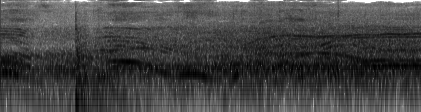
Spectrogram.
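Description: Referee's hand slapping the wrestling ring mat once, about half a second in, during a pin count, over a crowd of voices shouting.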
